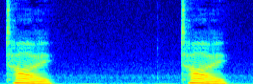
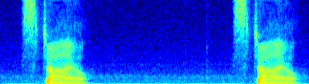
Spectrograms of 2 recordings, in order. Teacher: cái âm T bật hơi trong tiếng Anh nó có khuynh hướng gần giống như là âm thở trong tiếng Việt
